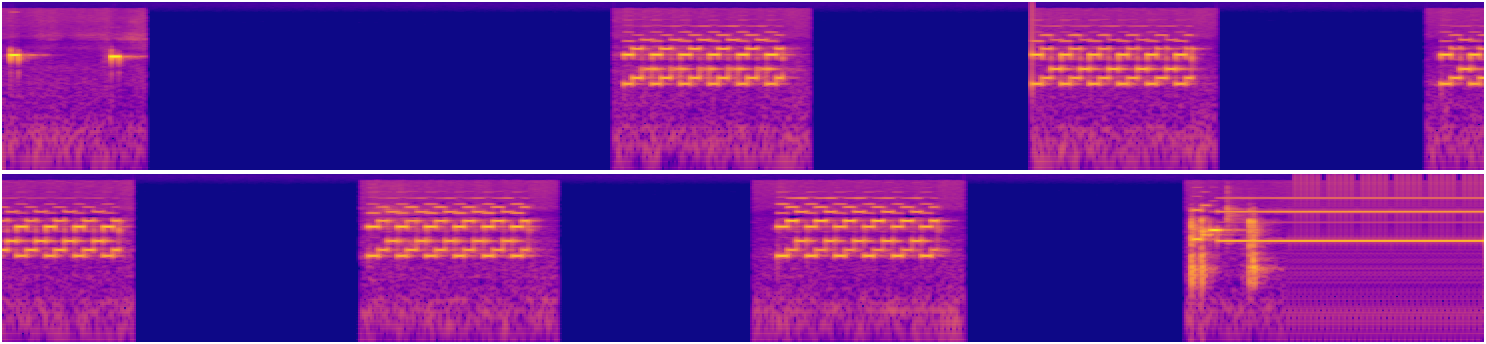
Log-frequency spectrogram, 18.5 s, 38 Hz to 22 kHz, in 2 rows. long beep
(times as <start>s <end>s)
16.7s 18.3s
